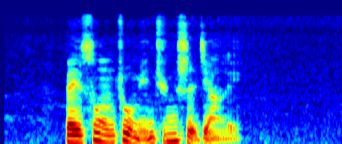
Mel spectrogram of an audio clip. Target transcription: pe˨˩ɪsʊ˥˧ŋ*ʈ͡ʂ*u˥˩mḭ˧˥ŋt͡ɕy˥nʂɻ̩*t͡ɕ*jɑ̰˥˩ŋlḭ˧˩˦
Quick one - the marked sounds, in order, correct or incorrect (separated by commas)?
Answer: correct, correct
